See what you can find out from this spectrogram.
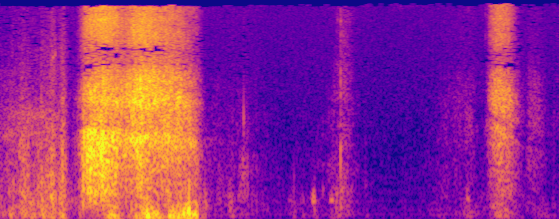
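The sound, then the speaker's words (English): Nose blowing heard as a long, loud burst of noisy air lasting about a second, followed by a few faint sniffs and a shorter second blow near the end. “Sorry, I have to blow my nose.”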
